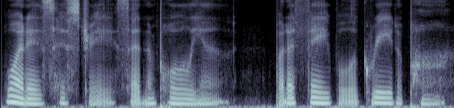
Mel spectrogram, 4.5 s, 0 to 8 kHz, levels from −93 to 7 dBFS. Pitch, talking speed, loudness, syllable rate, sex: 140 Hz, 130 wpm, -20 LUFS, 4.3 syllables/s, female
